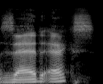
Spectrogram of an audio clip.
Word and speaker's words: ZX: pronounced ZX Spectrum uh Zed X Zed is just the British pronunciation of Z it's a British computer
